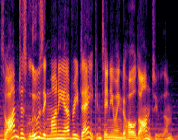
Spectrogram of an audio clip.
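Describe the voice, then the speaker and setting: A jovial smooth-talking merchant. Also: male voice, fairly high pitch, big pitch swings, fairly quick, fairly bright tone. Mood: insistent. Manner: jovial, persuasive, salesman patter, chuckling. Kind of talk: video game dialogue. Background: game music.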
